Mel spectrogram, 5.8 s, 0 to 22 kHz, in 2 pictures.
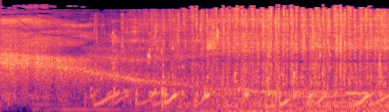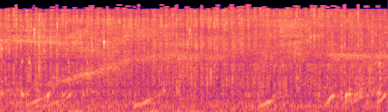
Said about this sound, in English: Franny's nose hose. You're about to see it in action. First, she sucks up about 50 gallons of the fizzy lake.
